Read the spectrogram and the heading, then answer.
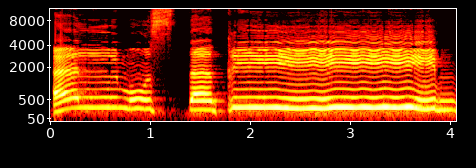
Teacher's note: Jadi mim tak tebal, sin tak tebal, ta tak tebal. Yang tebal, qaf sahaja.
